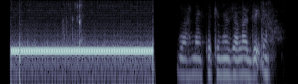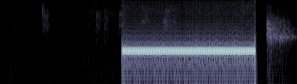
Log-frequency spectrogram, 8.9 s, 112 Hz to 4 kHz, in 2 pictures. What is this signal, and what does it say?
Ringback tone (North America), 440 + 480 Hz, with speech.
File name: out- - - - - .8717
